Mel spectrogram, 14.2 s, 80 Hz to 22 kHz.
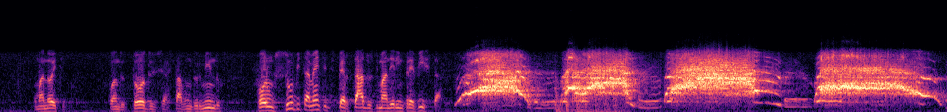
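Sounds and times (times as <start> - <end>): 
speech: 0.5 - 7.1, 7.9 - 10.2
young man screaming in terror at night in a sitting room: 6.8 - 14.2.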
